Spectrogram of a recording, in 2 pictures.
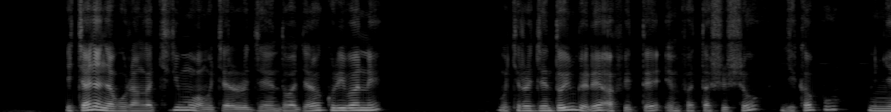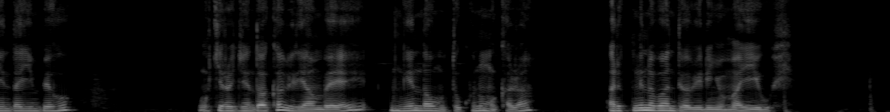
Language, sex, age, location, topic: Kinyarwanda, male, 18-24, Huye, agriculture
